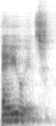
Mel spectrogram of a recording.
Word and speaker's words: Awich: and then and then just took a w i c h and just pronounced it a which and i told that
